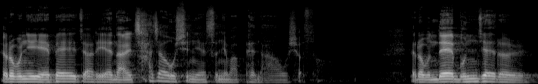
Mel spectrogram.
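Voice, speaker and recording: A male pastor preaches a sermon in a church, speaking earnestly. His voice sits in an ordinary middle pitch. He acts out prayers and short exchanges as he goes. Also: fairly even intonation, moderate pace, creaky. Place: church sanctuary.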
